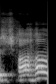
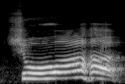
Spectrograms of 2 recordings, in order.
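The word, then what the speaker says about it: স্বাহা: ওটাকে সাহা বলবেন না, সুয়াহা, স ও আহা, সুয়াহা স্বাধা নমস্তুতে, এইভাবে উচ্চারণ করবেন।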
